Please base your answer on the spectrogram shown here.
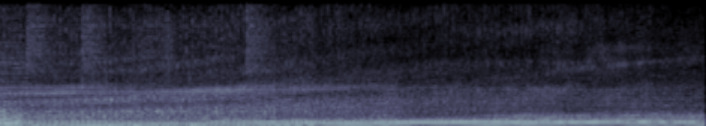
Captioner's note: car engine roaring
